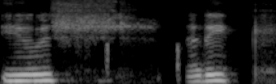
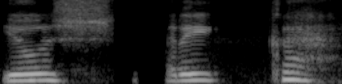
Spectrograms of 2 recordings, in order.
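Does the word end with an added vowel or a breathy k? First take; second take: breathy k; added vowel. First: The final k is released with only breath. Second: The final k is followed by an extra ha. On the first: The speaker calls it right. "dia ada apa, hamas" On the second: The speaker calls it wrong. "suka pada nambahin ha, bukan hamas"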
